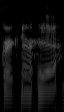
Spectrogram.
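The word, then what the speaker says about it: Grignr: It's pronounced Grigner, I almost said ginger.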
